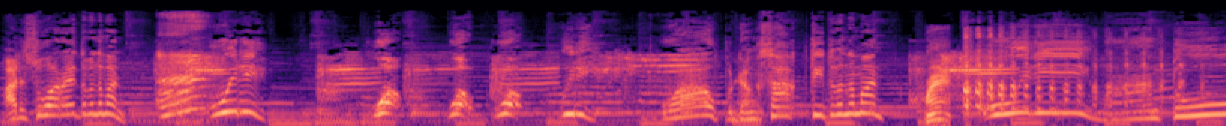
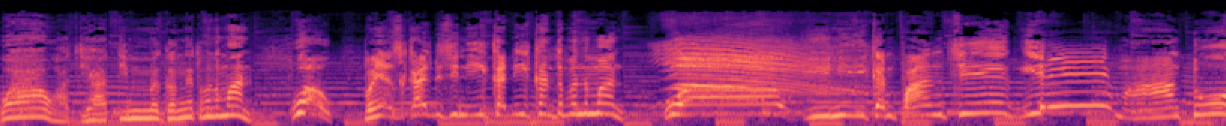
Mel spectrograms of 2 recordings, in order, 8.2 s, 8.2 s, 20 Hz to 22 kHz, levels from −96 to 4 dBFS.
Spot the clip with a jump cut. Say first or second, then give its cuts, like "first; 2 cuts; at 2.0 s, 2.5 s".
second; 1 cut; at 1.8 s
